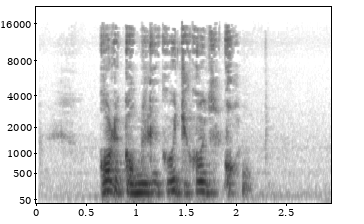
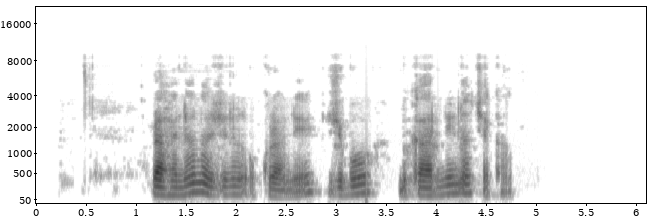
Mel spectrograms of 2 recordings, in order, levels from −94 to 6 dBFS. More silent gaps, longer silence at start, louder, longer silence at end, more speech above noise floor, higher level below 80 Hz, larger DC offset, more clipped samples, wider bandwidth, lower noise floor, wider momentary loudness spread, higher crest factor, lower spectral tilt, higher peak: neither; second, 0.65 s vs 1.15 s; first, -20 LUFS vs -31 LUFS; second, 0.8 s vs 1.35 s; first, 39 dB vs 34 dB; first, -56 dBFS vs -74 dBFS; neither; neither; first, 16.5 kHz vs 9.2 kHz; second, -58 dBFS vs -64 dBFS; second, 10 LU vs 14 LU; about the same, 20 dB vs 24 dB; about the same, -6 dB/octave vs -6.5 dB/octave; first, -2 dBFS vs -8 dBFS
